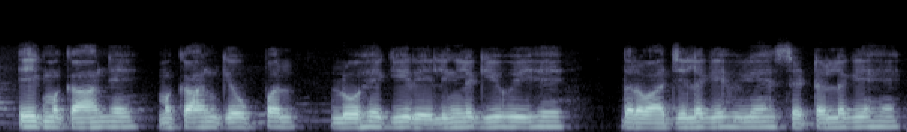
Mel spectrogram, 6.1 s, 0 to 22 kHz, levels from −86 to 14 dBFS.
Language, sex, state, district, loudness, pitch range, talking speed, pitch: Hindi, male, Uttar Pradesh, Lalitpur, -16 LUFS, 115-120 Hz, 190 wpm, 120 Hz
